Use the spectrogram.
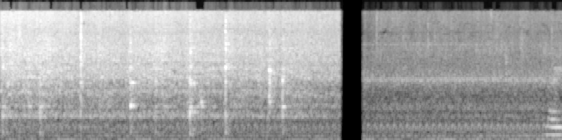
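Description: Onions and ginger garlic paste frying in ghee with cumin, green chillies and curry leaves, a steady close sizzle and crackle with spoon stirring clicks at regular intervals, briefly cutting out before the sizzle resumes more softly.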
